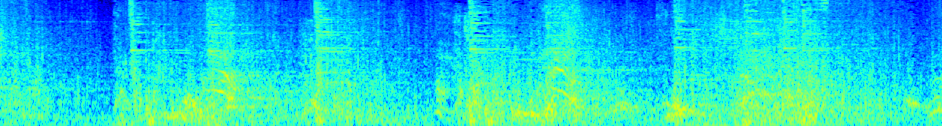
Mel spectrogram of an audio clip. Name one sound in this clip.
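A blade whooshes and slashes through the air.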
